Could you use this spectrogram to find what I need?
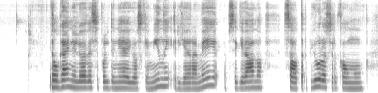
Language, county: Lithuanian, Marijampolė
